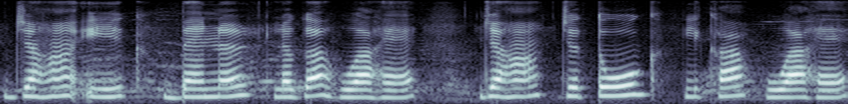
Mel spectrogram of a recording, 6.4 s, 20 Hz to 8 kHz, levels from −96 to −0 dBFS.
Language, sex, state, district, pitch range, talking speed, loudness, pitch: Hindi, female, Himachal Pradesh, Shimla, 220-250 Hz, 105 wpm, -15 LUFS, 235 Hz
